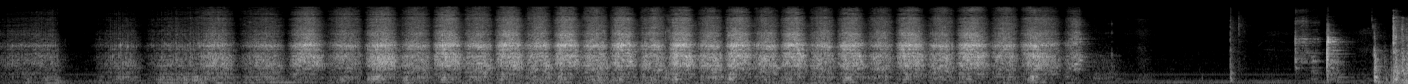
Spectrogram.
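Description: Brass-backed dovetail saw cutting through a hardwood board held in a bench vise, a fast, even run of hand strokes that stops about eleven seconds in. A few light knocks follow near the end.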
